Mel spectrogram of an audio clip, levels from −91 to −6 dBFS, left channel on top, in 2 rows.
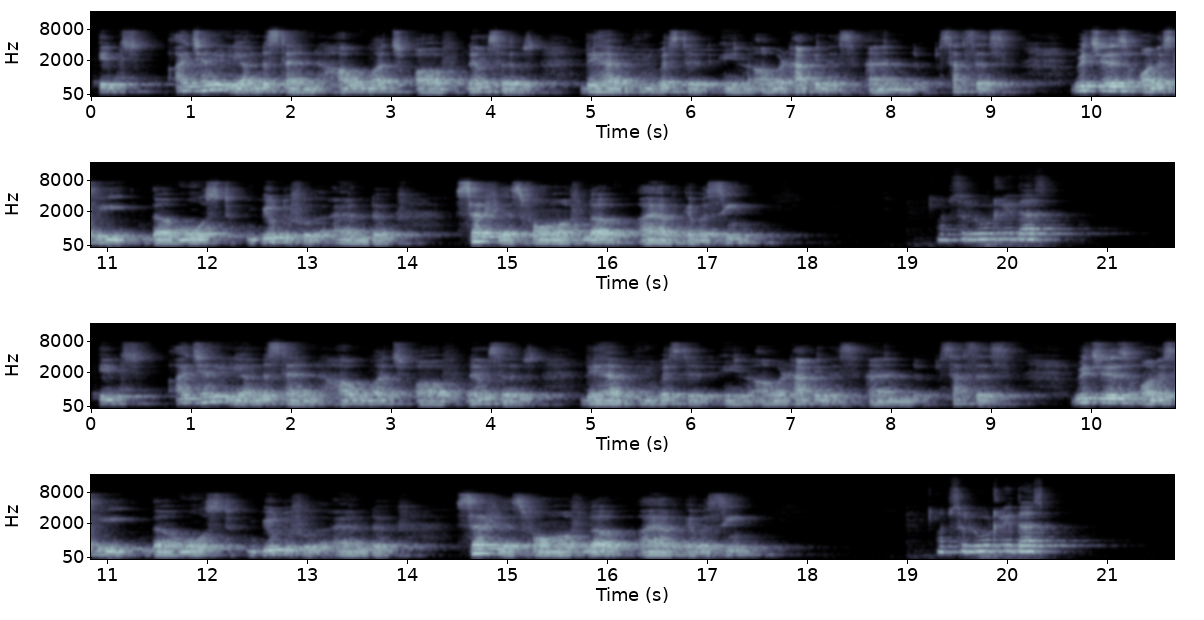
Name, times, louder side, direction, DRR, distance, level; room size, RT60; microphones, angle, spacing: voice 1, 0.1-0.5 0.8-14.1 14.5-17.4, left 1 dB, 30° left, 1 dB, 0.6 m, -31 dB
voice 2, 19.3-20.4, right 2 dB, 50° right, 4 dB, 0.5 m, -30 dB
4.2 x 3.4 x 3.2 m, 1.0 s
head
